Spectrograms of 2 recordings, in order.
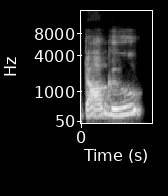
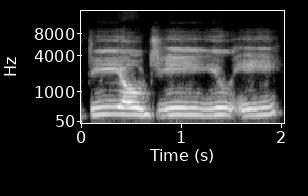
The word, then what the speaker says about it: Dogue: And at first I didn't know how to pronounce it, and it just looks like Dogu. It was Dogue.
